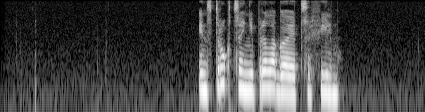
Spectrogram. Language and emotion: Russian, neutral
